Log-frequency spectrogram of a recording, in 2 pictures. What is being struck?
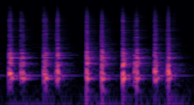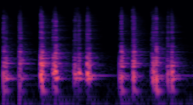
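Wooden tabletop.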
